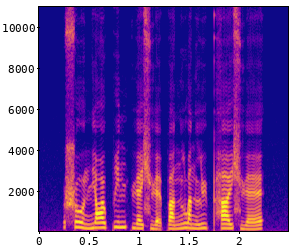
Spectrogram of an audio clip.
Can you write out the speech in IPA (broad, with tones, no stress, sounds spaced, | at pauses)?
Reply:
ʂ o˥˩ ʊ̯ n̪ j ɑ˥ ʊ̯ p i˥ n p ɥ ɛ˧˥ ɕ ɥ ɛ̰˨˩ p a˧˥ n l w a˧ n l y˥˩ pʰ a˥ ɪ̯ ɕ ɥ ɛ˧˥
